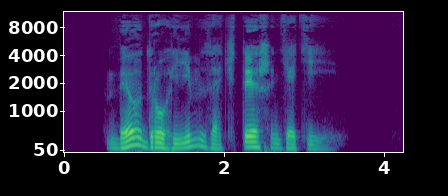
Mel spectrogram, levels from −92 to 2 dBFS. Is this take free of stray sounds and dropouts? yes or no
yes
